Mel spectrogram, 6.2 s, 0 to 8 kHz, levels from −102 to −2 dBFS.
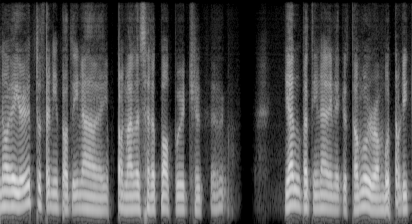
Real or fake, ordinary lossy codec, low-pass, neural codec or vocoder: fake; none; none; codec, 16 kHz, 0.5 kbps, FreqCodec, larger model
